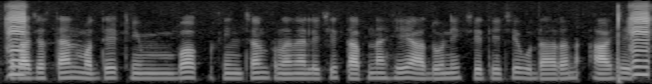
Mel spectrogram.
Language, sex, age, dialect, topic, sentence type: Marathi, male, 25-30, Varhadi, agriculture, statement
